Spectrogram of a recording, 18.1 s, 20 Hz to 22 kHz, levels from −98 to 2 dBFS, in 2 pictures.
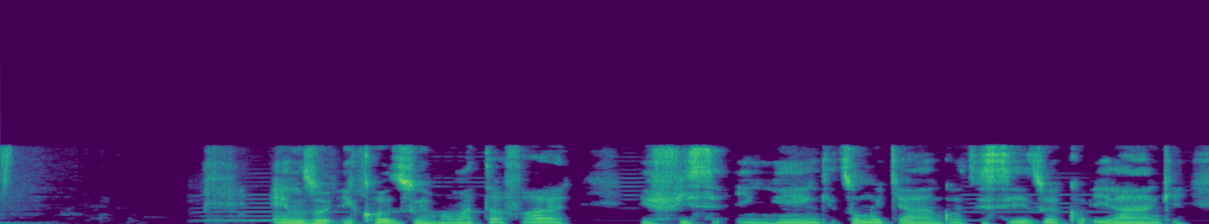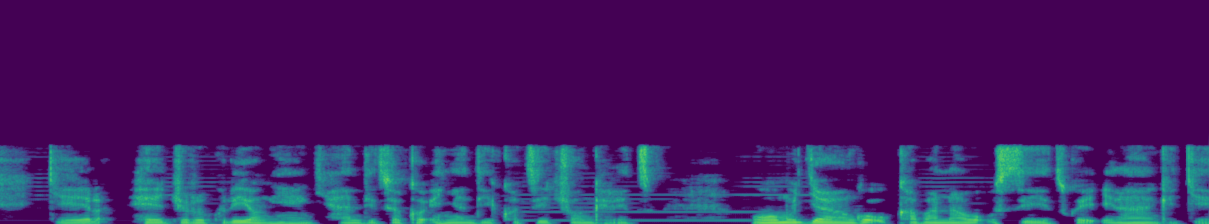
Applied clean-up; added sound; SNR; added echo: classical method Wiener filter.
